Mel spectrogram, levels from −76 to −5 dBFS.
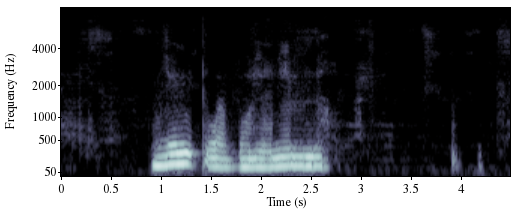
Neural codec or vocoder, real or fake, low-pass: codec, 16 kHz in and 24 kHz out, 0.6 kbps, FireRedTTS-2 codec; fake; 7.2 kHz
